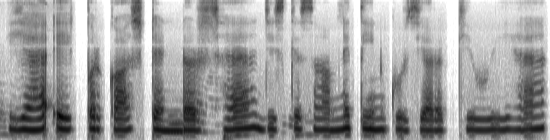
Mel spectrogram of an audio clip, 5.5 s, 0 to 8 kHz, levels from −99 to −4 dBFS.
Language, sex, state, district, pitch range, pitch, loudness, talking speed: Hindi, female, Uttar Pradesh, Saharanpur, 230-250 Hz, 240 Hz, -17 LUFS, 130 wpm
